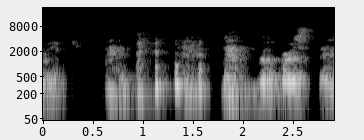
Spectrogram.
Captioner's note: laughter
